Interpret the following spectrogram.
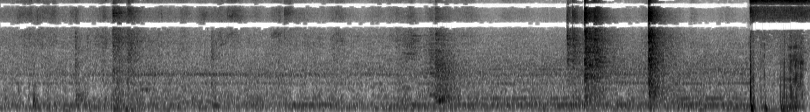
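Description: Steady hum of cleanroom equipment, with rustling and several sharp knocks as the phone is handled against a cleanroom suit and bench. The loudest knock comes near the end.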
